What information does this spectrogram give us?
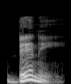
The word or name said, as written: Benny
